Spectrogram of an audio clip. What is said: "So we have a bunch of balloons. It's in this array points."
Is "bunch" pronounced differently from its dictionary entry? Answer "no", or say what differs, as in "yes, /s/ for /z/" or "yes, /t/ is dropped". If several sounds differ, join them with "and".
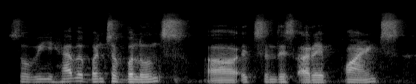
no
